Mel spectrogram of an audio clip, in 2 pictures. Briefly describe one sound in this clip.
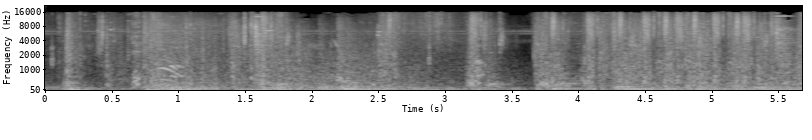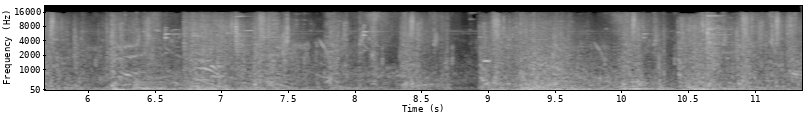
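Weapons clash and thud in a rapid fight.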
